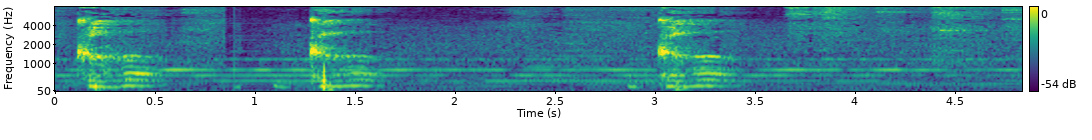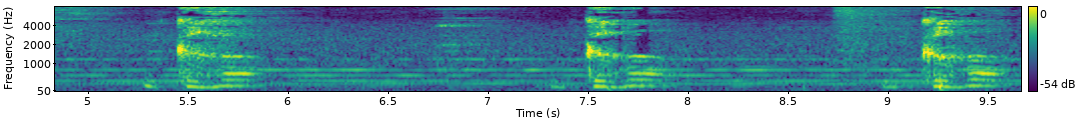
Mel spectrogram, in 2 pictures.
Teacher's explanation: इसी ग को जब आप महाप्राण में उच्चारित करोगे तो यह बन जाएगा घ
